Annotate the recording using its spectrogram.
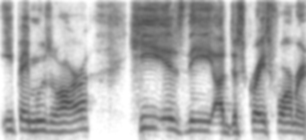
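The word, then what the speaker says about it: Ippei Mizuhara: Ipe Mizuhara, I believe is the correct pronunciation. Ipe Mizuhara.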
